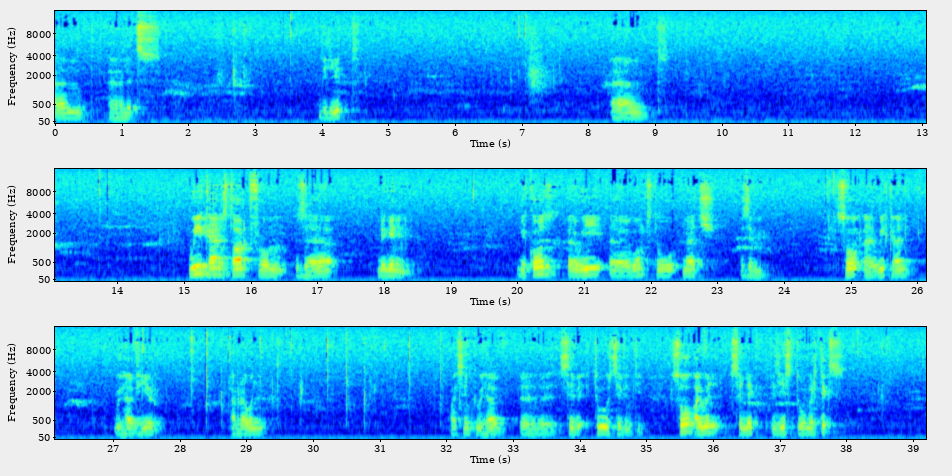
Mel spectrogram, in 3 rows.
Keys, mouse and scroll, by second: 4.4 Tab, 4.4 scroll up 1, 5.0 scroll down 1, 5.4 Tab, 5.4-6.1 scroll up 2, 6.1 Tab, 6.1 scroll down 1, 6.4 scroll up 1, 6.6 Tab, 6.9 click, 7.1 Tab, 8.2 scroll down 1, 8.6 scroll up 1, 9.0-9.6 scroll down 2, 9.4 Tab, 9.4 scroll up 1, 9.8 Tab, 10.4 scroll up 1, 11.1 Tab, 11.1 scroll down 1, 13.7 click, 14.5 scroll down 1, 20.3 scroll, 22.6 scroll up 1, 23.0 scroll down 1, 24.6 click, 24.6 scroll down 1, 25.6 Tab, 25.6 scroll down 1, 25.9 scroll up 3, 26.8 Tab, 27.3 click, 27.6 Tab, 27.6-27.9 scroll up 2, 28.4 shift+middle click, 29.5 alt+click, 29.5 scroll up 1, 29.9 scroll down 1, 30.4 shift+middle click, 30.9 scroll up 1, 31.9 shift+middle click, 31.9-32.2 scroll down 3, 34.6 scroll down 1, 35.2 Tab, 35.7 click, 36.1 Tab, 36.1-37.0 scroll down 2, 37.0 click, 38.0 shift+middle click.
